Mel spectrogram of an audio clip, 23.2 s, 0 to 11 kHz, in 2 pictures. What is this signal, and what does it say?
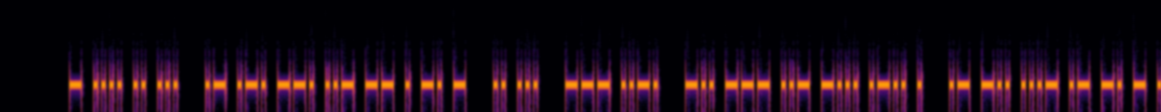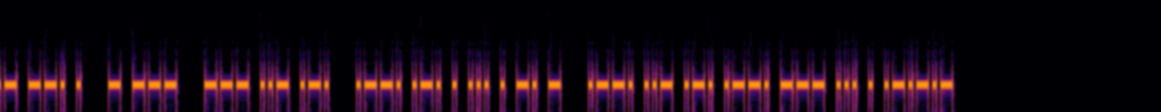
Morse code, heard as a keyed tone, about 30 wpm, 700 Hz. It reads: THIS ARGUMENT IS OF DOUBLE ADVANTAGE TO OUR PRESENT PURPOSE.
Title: Sentences from Top 1400 Words 30wpm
